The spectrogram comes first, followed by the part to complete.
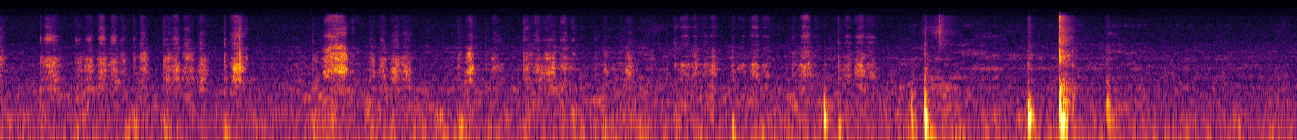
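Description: Faint scratching of a pen writing in many short strokes, with a few sharp taps a little past the middle and towards the end that are the loudest sounds.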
